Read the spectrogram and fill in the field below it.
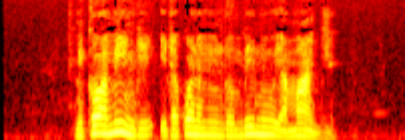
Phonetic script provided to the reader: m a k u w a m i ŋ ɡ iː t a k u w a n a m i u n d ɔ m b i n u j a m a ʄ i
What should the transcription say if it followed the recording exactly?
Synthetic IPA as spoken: m i k ɔ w a m i ŋ ɡ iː t a k u w a n a m i u n d ɔ m b i n u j a m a ʄ i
